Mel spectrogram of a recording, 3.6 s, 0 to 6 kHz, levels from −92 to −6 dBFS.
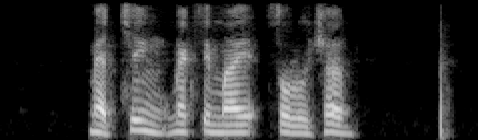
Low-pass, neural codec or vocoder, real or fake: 5.4 kHz; none; real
